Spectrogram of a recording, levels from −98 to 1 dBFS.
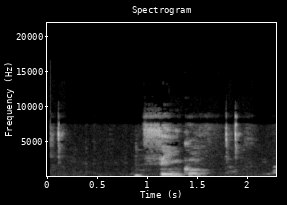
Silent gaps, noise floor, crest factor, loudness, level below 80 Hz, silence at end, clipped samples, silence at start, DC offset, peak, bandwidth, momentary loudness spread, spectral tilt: none; -71 dBFS; 24 dB; -29 LUFS; -84 dBFS; 0 s; under 0.1%; 0 s; under 0.1%; -8 dBFS; 10.5 kHz; 10 LU; -2 dB/octave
